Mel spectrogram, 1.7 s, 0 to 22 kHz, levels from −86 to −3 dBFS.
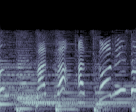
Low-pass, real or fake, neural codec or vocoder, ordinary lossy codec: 7.2 kHz; real; none; none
